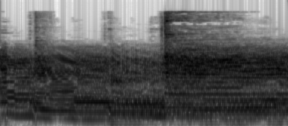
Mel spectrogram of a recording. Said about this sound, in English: So then, what I do is on top of that, I add just some sort of a stomp box, just a little bit of distortion, just to kind of push me over the edge a little bit.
